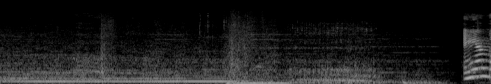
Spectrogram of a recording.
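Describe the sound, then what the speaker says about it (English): The Archdemon, a dragon in the Dragon Age video game, gives a loud, sustained, low roar with a guttural rumble that swells midway, then cuts off into a brief shrill screech at the end. "their roar also stuns all their enemies"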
